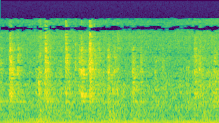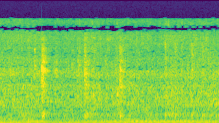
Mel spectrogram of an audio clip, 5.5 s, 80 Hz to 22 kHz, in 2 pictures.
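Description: Diesel engine of a Doosan EXC55 mini excavator running steadily with a low drone, with irregular light clicks and knocks from the machine.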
